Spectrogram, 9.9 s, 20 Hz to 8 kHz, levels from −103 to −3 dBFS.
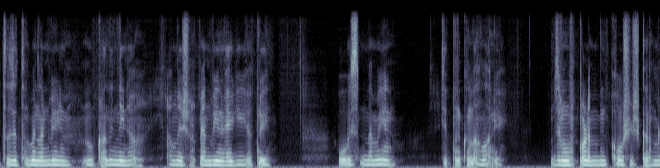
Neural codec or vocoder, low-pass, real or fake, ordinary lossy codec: autoencoder, 22.05 kHz, a latent of 192 numbers a frame, VITS, trained on many speakers; 7.2 kHz; fake; none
